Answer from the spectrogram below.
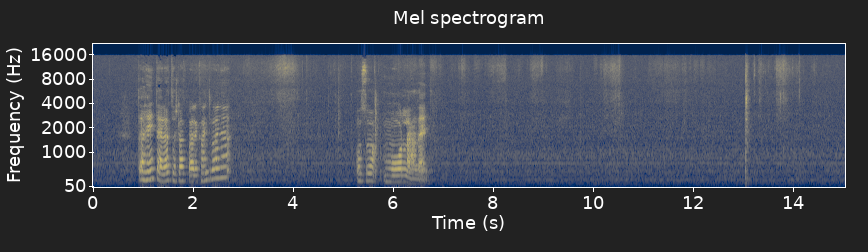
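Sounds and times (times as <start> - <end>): fabric rustling: 3.2 - 4.2, 6.8 - 12.5.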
